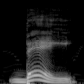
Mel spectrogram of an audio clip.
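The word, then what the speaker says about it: δεῖ: Hay una palabra griega de solo tres letras, se pronuncia day en griego y se refiere a algo que tiene que ocurrir.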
